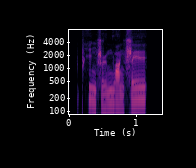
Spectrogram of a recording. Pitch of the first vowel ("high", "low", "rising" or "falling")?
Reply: falling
